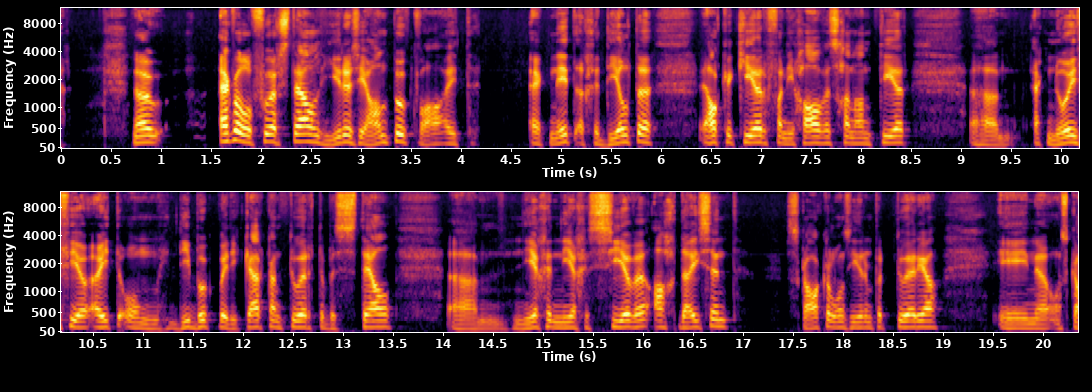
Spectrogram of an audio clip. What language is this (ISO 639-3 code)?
nld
